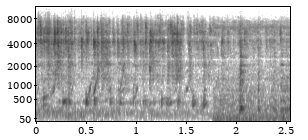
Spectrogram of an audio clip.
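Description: A small Hotchkiss artillery shell bubbles in hot wax, giving a steady fizzing, crackling wash of fine bubbles close by with no talk.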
